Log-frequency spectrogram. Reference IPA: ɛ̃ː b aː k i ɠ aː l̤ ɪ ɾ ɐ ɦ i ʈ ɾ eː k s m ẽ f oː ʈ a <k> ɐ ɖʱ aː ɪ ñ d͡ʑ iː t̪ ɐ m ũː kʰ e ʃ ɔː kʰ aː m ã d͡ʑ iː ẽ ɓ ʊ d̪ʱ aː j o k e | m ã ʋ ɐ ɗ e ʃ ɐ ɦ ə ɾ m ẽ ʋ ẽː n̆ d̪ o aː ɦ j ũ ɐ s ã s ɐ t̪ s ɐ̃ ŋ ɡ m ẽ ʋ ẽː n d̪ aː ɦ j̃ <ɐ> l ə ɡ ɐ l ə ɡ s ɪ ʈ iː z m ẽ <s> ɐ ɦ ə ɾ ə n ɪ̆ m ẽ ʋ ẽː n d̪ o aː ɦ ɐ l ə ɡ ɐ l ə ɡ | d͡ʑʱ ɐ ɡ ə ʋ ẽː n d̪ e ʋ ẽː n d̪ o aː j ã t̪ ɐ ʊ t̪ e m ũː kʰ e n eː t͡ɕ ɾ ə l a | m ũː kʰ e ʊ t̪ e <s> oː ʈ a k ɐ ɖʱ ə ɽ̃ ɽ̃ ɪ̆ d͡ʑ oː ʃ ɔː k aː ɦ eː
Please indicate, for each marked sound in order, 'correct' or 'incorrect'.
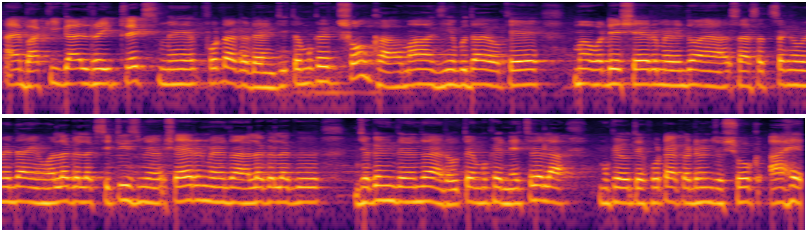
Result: correct, correct, incorrect, incorrect

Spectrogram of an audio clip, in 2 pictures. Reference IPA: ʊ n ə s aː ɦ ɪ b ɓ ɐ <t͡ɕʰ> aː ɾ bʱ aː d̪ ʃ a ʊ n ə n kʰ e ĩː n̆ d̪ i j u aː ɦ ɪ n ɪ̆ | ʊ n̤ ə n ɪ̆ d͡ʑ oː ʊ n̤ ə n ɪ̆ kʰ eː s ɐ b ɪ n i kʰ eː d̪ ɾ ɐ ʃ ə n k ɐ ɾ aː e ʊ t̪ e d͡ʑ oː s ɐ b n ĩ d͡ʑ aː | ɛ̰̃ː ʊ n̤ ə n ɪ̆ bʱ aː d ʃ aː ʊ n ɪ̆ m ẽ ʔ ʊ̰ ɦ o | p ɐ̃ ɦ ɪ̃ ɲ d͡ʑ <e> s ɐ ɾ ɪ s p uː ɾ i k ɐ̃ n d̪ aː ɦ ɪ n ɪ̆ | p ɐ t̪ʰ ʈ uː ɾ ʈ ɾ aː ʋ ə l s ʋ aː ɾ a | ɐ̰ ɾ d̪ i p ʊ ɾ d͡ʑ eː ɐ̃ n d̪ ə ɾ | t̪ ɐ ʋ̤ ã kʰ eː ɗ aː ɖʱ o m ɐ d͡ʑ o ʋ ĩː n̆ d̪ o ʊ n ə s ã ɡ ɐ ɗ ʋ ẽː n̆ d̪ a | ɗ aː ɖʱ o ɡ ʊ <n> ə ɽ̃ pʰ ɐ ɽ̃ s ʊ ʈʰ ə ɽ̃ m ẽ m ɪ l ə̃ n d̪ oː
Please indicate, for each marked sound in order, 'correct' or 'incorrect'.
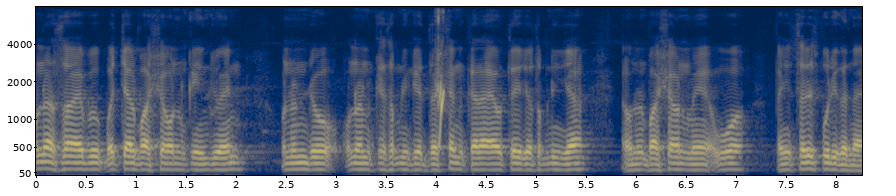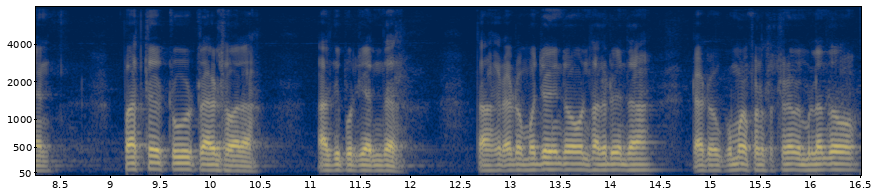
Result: incorrect, incorrect, incorrect

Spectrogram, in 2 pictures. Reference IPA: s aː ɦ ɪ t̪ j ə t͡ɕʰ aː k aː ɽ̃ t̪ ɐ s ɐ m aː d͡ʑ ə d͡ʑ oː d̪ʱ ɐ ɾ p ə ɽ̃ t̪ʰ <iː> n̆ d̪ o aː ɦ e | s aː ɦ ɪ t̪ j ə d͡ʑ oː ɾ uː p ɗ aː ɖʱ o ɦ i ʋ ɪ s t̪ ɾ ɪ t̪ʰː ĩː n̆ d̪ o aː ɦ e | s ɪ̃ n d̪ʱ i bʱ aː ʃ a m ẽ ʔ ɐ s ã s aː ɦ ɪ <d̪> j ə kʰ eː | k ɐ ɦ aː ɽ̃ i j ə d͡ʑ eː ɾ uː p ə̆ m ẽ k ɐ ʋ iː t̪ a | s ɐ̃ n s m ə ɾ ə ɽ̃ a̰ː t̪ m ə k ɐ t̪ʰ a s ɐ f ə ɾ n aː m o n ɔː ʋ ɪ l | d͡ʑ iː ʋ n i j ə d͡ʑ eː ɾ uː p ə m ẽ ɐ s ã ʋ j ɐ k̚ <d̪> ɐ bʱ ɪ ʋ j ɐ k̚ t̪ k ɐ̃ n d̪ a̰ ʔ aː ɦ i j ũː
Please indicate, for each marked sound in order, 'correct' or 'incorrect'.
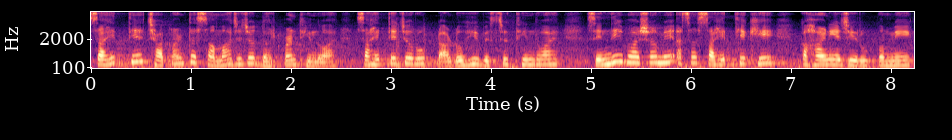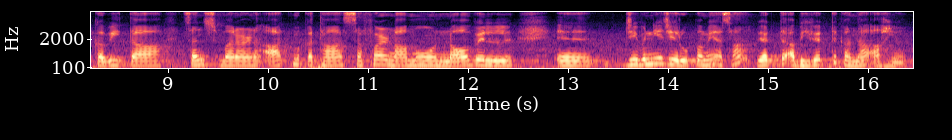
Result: incorrect, incorrect, incorrect

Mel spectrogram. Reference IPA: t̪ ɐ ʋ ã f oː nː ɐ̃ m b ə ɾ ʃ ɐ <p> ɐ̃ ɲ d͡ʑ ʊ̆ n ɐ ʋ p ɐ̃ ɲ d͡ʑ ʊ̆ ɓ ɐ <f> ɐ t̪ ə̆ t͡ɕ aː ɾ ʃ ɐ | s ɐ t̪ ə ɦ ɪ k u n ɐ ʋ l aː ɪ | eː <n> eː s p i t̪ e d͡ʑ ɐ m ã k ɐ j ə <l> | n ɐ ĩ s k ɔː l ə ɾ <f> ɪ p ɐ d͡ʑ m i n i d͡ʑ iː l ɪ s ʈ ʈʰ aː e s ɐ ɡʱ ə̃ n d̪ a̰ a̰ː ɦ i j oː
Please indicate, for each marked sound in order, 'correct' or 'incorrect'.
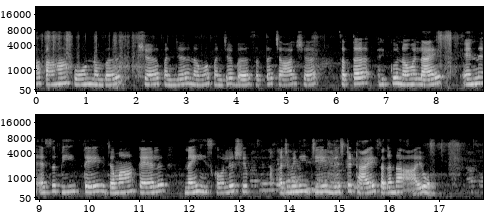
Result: correct, incorrect, correct, correct, incorrect

